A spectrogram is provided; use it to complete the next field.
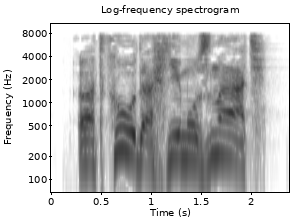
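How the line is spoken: Hoarse after clearing throat. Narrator (Russian): прохрипел откашлявшийся Ярчук

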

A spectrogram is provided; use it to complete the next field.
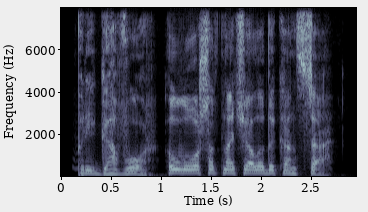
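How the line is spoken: Indignant exclamation. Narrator (Russian): с негодованием воскликнула Ма

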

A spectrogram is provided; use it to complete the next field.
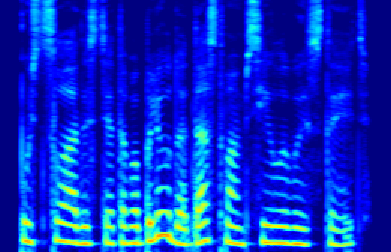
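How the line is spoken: Whisper. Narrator (Russian): прошептала

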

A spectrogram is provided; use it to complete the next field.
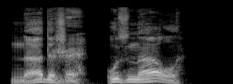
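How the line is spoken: Bright, kind laughter. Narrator (Russian): Гугот захохотал, ярко и по-доброму

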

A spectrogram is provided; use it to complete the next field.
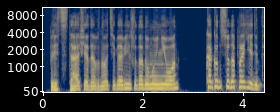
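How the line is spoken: Cheerful laughter. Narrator (Russian): весело рассмеялась

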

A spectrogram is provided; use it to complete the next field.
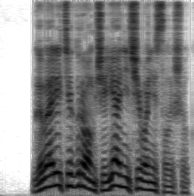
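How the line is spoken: Loud shout, deafened. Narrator (Russian): крикнул Потресов, оглохший от стрельбы и криков

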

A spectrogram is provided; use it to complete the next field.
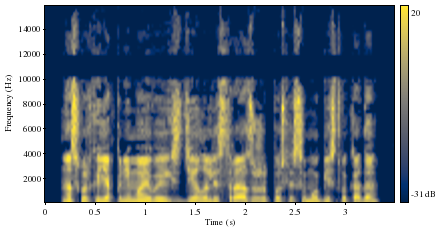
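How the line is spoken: Plain. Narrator (Russian): спросил декан

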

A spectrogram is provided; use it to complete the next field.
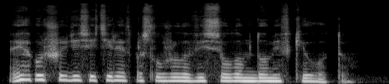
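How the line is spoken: Sighing. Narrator (Russian): И, вздохнув, прибавила

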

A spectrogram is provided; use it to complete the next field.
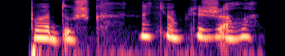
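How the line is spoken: Maid sobbing. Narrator (Russian): всхлипывала горничная

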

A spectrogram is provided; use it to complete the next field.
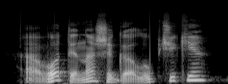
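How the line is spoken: Plain. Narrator (Russian): сказал я

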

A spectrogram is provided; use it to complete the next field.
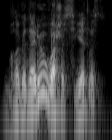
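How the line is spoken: Wavering voice. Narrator (Russian): дрогнувшим голосом произнес Багратион

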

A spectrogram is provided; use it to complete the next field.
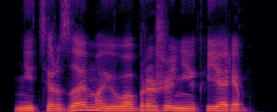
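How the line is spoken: Grumbling. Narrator (Russian): проворчал Виктор

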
